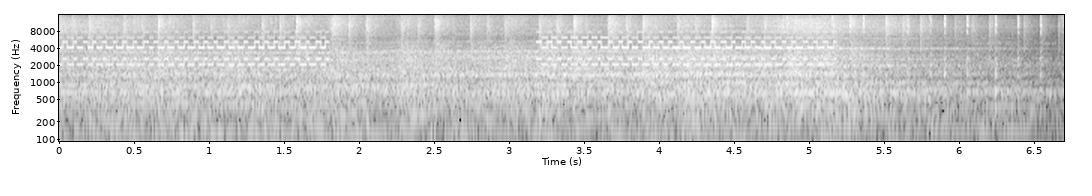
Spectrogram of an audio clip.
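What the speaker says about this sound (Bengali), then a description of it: "রিং হচ্ছে হচ্ছে।" A telephone rings in a TV crime drama, its high electronic tone sounding in two bursts under loud, dense background music.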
